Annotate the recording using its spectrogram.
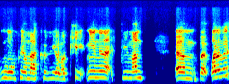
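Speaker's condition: Cerebral palsy; left side affected, walking and dexterity difficulties, profoundly deaf, tightens easily, riding for disabled 15 years; accident injuries four years ago, painful leg, struggles walking, on medication, no longer breathless; speech impairment

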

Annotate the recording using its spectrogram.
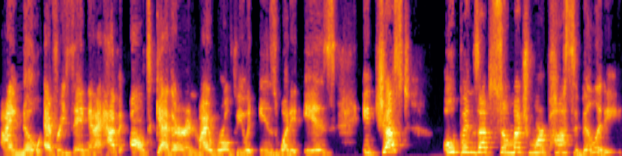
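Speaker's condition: No condition

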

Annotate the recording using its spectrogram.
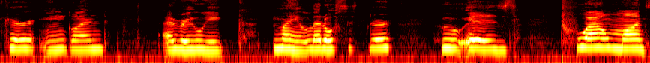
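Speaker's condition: Cerebral palsy; born addicted

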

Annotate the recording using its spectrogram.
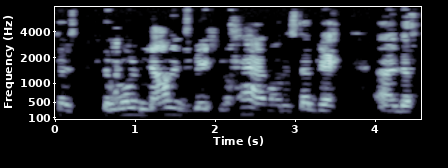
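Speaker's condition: Cerebral palsy, spastic quadriplegia

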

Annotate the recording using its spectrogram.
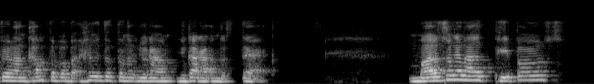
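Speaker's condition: Deaf or hard of hearing; looks around to make sure of hearing everything

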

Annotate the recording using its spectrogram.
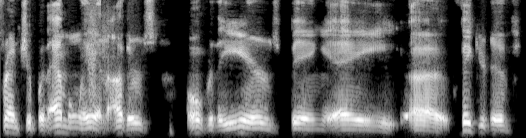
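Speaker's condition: Cerebral palsy, mild

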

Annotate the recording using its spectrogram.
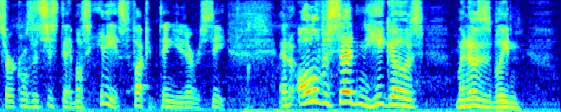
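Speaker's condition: No condition

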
